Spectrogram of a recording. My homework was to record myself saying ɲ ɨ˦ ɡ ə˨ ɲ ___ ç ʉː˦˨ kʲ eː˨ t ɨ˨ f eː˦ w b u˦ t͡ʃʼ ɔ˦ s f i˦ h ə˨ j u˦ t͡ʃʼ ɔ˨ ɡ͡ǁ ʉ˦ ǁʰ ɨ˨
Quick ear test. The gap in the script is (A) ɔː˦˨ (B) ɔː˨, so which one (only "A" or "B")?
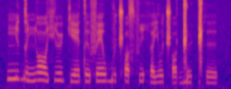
A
